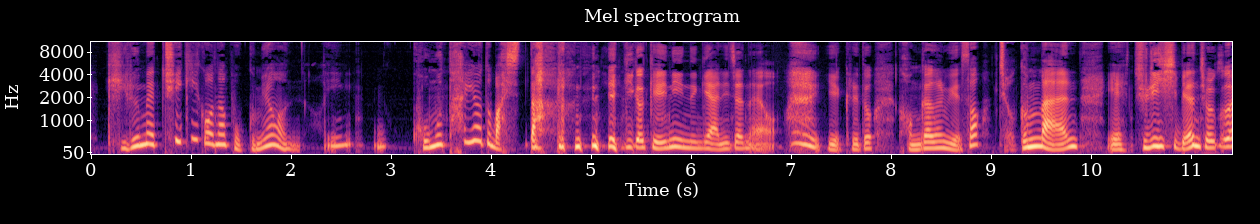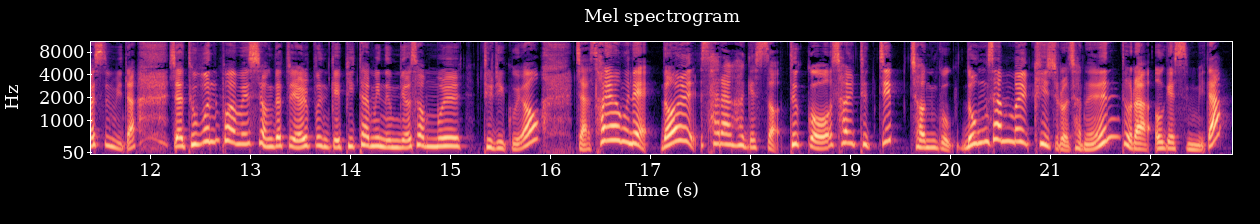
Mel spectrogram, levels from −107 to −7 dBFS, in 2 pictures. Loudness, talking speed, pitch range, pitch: -21 LUFS, 305 characters per minute, 200-295 Hz, 240 Hz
